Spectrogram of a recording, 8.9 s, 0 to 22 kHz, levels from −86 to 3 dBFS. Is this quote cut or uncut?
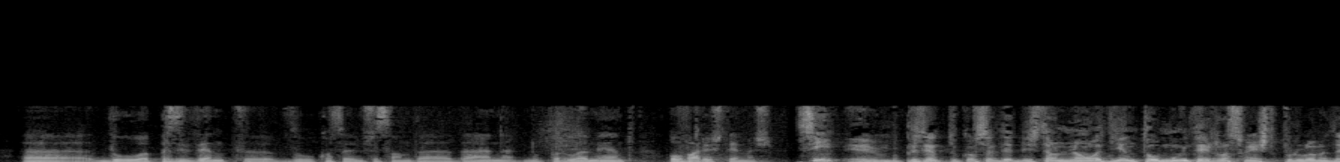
cut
